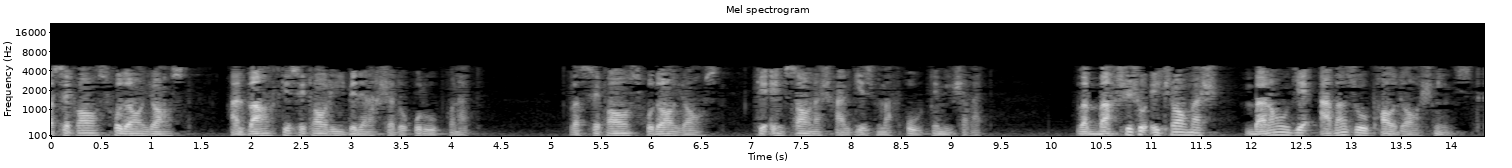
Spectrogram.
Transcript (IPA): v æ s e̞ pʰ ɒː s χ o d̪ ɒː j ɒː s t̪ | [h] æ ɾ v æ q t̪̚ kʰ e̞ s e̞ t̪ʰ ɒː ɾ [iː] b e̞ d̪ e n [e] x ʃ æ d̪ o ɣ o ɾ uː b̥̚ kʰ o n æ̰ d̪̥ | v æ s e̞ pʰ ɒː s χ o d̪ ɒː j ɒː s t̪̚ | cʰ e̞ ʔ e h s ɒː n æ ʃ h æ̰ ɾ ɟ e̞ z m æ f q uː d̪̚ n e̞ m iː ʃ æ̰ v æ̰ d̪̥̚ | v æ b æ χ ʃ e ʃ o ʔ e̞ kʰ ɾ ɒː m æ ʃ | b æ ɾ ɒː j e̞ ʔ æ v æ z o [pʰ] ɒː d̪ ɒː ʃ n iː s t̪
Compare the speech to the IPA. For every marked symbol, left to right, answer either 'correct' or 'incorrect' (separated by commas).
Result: correct, correct, incorrect, correct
